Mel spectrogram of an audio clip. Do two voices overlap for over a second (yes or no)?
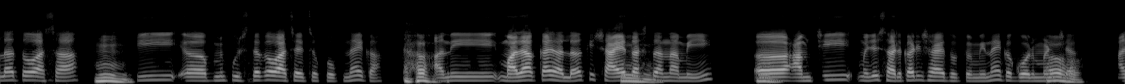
no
